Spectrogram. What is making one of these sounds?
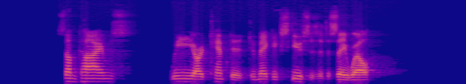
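An elderly man speaks calmly into a microphone in a slightly echoing room.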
